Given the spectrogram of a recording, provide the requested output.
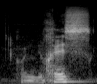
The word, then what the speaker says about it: cónyuges: Es lo que se dice, que es de los cónyuges con G, cónyuges, con esta G pronunciada como Gerona, los cónyuges y Dios en medio.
